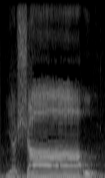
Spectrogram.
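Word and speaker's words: يشاء: If in the writing you see alif, waw, or ya, and after that you see a hamza, then it has a backward effect. In the tajweed, you have to pronounce these three letters with mad. Okay, so this will be pronounced as mad. This will be pronounced as mad. Yasha'u. You have to stretch it.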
